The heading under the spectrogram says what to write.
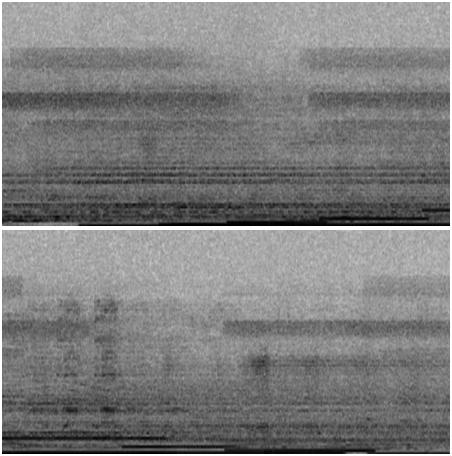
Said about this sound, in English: The first tone quality you'll hear is just a triangular wave, unmodulated. And this way it sounds just like a cheap little organ.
